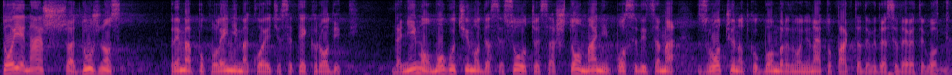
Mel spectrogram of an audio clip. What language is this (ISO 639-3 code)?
srp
